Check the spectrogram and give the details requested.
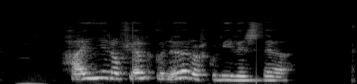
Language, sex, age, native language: Icelandic, female, 70-79, Icelandic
